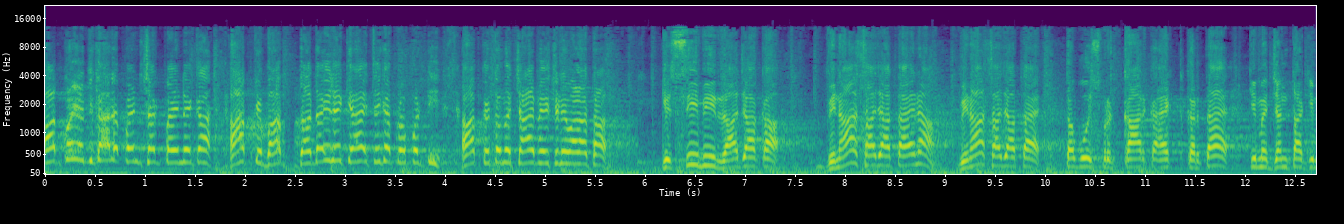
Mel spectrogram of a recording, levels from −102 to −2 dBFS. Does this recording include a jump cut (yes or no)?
yes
